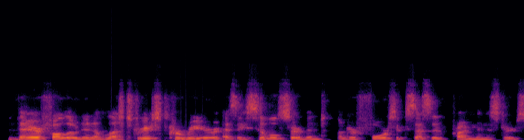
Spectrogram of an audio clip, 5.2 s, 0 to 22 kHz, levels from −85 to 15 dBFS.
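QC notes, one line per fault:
1.03 to 2.05 s, repeated stalls (stutter): the speech keeps catching on itself here, with twelve brief hiccups packed into about a second. Packets were showing up late or slower than playback, so the jitter buffer kept running dry, and each time the receiver stretched the last bit of sound to cover. That fill adds up to about 173 ms, roughly a sixth of the stretch, with the longest hold 42 ms. Nothing actually drops out, but the audio drags and stammers.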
